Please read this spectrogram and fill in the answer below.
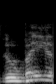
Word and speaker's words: Zubayr: One of the Jews, his name was Zubayr ibn Bata, and the people of the Jews will pronounce him as Zabir ibn Bata, and just to make it a different sound, different from how the Arab pronounce it.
